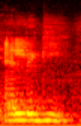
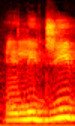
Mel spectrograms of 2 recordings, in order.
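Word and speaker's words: elegy: Funeral में गाते हो ना, उसको कहते हैं एलिगी। ठीक है, एलिजी भी कई लोग बोलते हैं, सो इट्स a noun, you can pronounce it in either way.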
